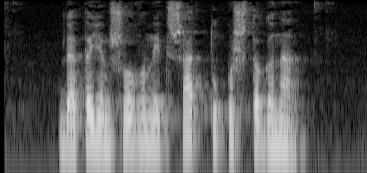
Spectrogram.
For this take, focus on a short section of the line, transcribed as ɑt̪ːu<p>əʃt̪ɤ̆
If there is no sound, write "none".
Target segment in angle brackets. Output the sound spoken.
p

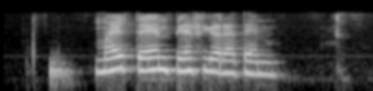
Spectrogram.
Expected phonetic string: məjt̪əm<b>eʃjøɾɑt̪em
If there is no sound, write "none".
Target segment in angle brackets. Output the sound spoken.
p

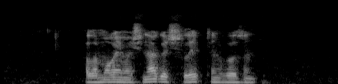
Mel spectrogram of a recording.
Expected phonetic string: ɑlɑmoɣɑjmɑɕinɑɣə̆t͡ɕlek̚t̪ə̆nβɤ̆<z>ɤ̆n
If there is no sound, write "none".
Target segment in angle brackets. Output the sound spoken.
z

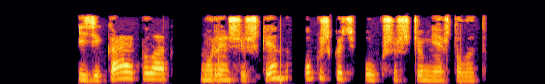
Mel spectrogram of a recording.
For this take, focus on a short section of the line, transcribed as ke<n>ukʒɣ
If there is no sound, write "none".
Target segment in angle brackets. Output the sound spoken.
n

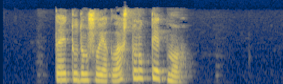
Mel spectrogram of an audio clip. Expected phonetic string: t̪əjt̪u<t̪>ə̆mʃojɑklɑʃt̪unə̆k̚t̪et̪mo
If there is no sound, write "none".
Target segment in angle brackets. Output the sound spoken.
d̪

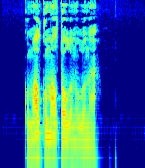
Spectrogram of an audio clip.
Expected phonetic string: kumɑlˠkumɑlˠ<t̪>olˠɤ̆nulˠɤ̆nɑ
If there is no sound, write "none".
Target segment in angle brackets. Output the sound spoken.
t̪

